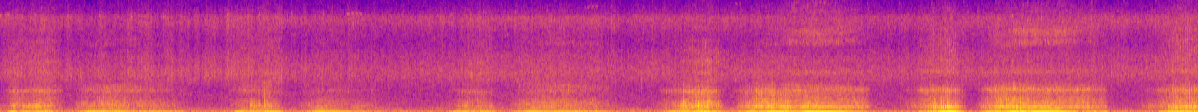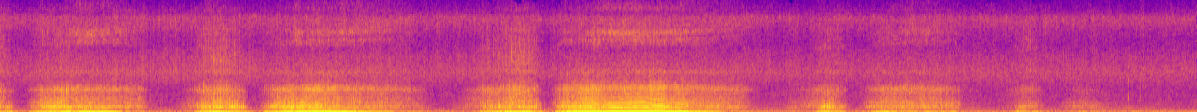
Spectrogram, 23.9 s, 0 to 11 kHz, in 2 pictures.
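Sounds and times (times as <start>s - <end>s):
woman snoring loudly: 6.7s - 16.2s, 16.8s - 19.5s, 20.1s - 21.6s.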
